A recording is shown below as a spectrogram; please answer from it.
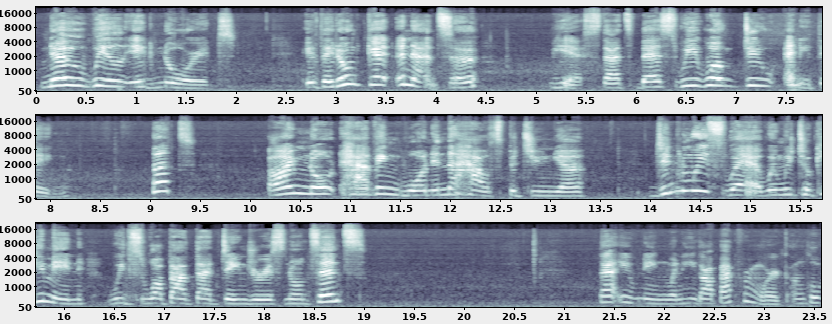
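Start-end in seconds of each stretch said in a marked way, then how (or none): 0.0-8.2 loud, slow, heavy uncle laying down the law; stern Uncle Vernon. Acted. Uncle deciding with his wife to ignore the letters, loud and slow. 9.0-9.4 high, loud startled "But"; a sharp high cut-in from the aunt; aunt's protest. Acted. Wife interrupting her husband, high and loud. 10.2-19.0 loud, slow, blustering uncle; stern Uncle Vernon. Acted. Uncle refusing his wife, loud and slow.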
